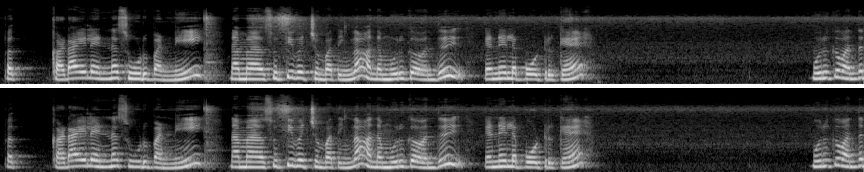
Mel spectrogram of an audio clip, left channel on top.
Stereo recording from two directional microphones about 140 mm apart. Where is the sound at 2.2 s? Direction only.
10° left (ahead or behind).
